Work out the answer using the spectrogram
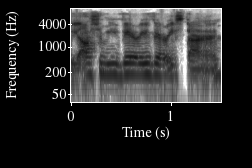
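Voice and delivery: normal talking voice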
